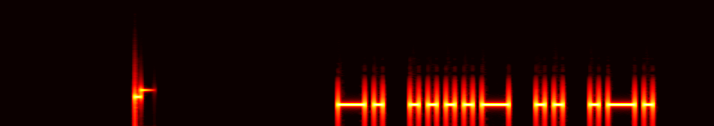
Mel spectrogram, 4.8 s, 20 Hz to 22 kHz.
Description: Morse code, heard as a keyed tone, about 19 wpm, 700 Hz. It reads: N4IR
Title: Easy Call Signs - 20wpm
